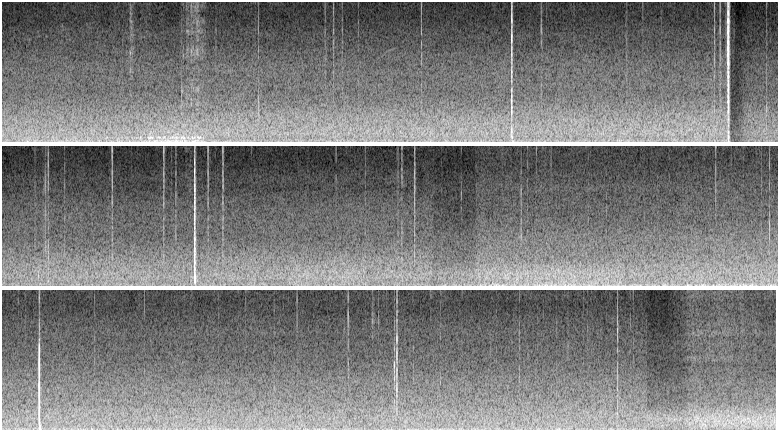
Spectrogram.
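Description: Small kindling fire of wood shavings and split sticks crackling, with a handful of sharp, separate pops over a steady hiss.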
